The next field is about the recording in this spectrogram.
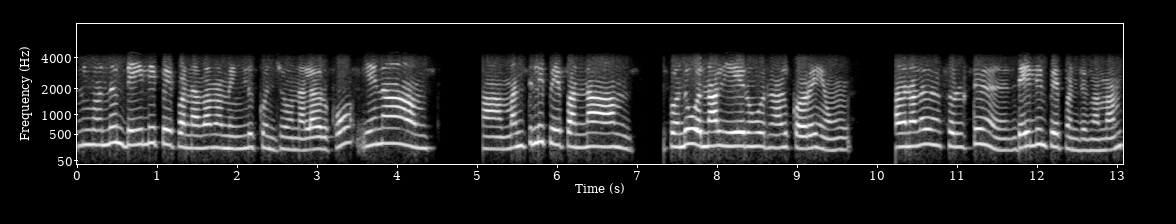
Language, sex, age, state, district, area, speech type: Tamil, female, 18-30, Tamil Nadu, Cuddalore, rural, conversation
